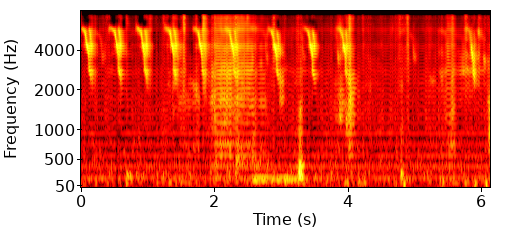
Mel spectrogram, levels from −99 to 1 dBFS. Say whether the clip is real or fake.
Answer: fake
